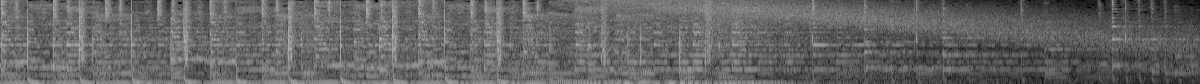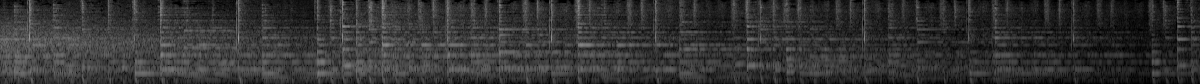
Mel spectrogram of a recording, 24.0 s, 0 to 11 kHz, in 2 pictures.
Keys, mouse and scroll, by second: 5.7 click, 6.3-6.6 scroll up 1, 6.6-8.8 middle drag, 8.8-9.8 scroll down 5, 9.8-12.8 drag, 14.1-15.7 drag, 15.7-18.3 right drag, 18.3-20.1 drag, 20.3-21.0 middle drag, 21.0 scroll down 2, 21.2-21.9 middle drag, 21.9 click, 22.9 s, 23.9 middle click.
